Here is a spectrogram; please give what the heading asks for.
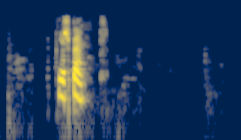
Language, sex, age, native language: Icelandic, female, 8, Icelandic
